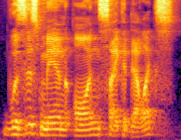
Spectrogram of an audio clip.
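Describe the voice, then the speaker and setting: A man's voice: mid-range voice, a little slow. A man hosting a podcast, telling stories in a casual, emphatic way with easy swearing. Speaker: podcast host. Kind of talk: casual storytelling chat. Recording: clearly noisy recording with clicks.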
